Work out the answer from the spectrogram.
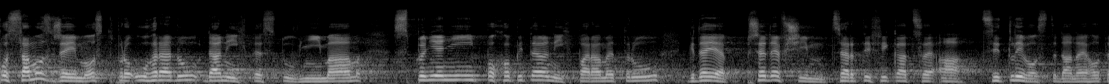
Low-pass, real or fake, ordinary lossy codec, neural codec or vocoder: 14.4 kHz; real; MP3, 96 kbps; none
